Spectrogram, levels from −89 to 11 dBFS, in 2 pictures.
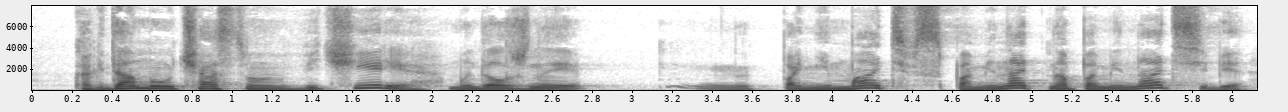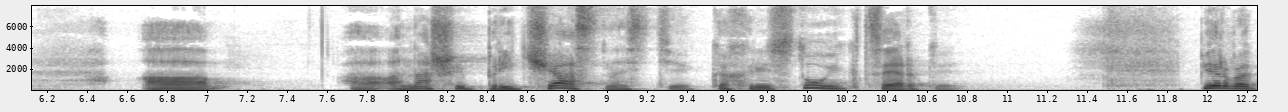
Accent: native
